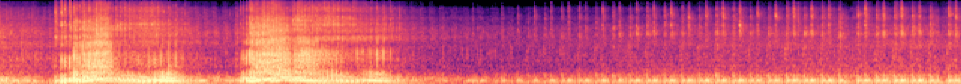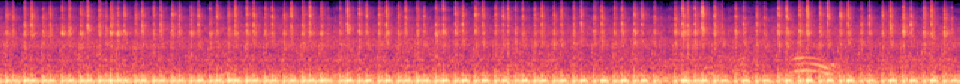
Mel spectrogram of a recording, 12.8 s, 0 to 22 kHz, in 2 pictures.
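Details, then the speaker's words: Ford FE side-oiler 427 V8 in an AC Cobra kit car with dual 600 Holley carburetors: after two hard revs it drops to a lumpy, loping idle, like running on six cylinders; carbs flooding and loading up at idle, front carb fogging at shutdown. "yeah it's like it's idling on like six cylinders"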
